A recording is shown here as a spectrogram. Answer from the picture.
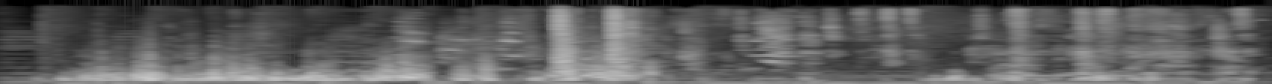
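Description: Electric beach wagon driven up an aluminum carrier ramp: the rumble of its motor and balloon tires on the ramp for about two and a half seconds, with a sharp clank about two seconds in. Background music with a steady bass plays underneath.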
